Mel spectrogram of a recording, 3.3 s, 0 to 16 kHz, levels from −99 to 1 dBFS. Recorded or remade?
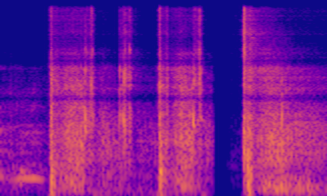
remade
